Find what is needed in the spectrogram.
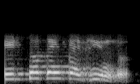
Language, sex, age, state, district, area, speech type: Sindhi, female, 45-60, Maharashtra, Mumbai Suburban, urban, conversation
